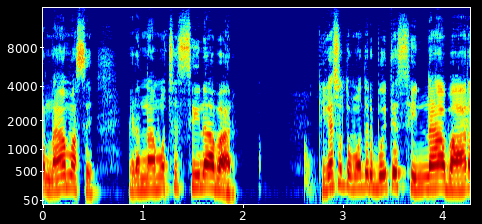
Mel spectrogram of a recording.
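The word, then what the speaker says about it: cinnabar: একটা মিস্টেক হয়ে গেছে সিন্না ডাবল এন দেখে মনে করছে মনেয় সিন্নাবার হবে এটার স্পেলিং প্রনান্সিয়েশন হচ্ছে আসলে সিনাবার এই সিনাবার যেটা মারকিউরিক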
